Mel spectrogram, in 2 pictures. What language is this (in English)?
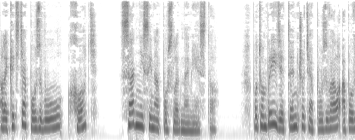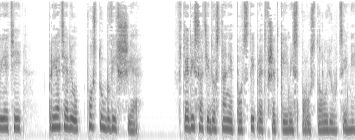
Slovak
